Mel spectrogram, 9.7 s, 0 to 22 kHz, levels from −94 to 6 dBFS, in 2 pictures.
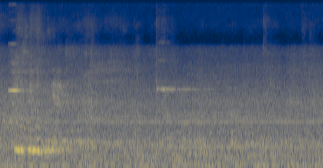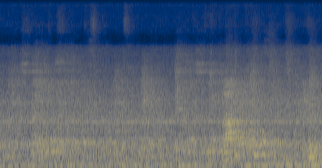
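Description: No technical faults can be heard in this recording.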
